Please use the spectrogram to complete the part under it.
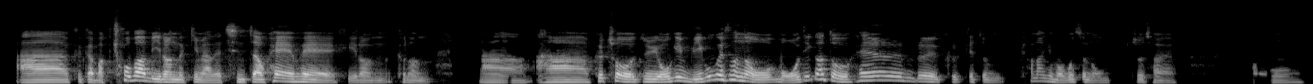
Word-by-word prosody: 아. 105 0 +2
그러니까 - - 0
막 - - -4
초밥 190 -5 +4
이런 120 -2 +3
느낌이 110 +1 -2
아니라 95 0 -2
진짜 110 -1 +2
회, 145 -4 +4
회 105 -6 +2
이런 95 +1 -8
그런. 90 -6 -10 0.5
아. 95 -2 -7
아 105 +1 -2
그쵸. 125 -6 +3
저 125 0 0
여기 125 +8 +3
미국에서는 190 - +1
어 - - +4 0.2
뭐 100 -2 -1
어디가도 190 - 0
회를 175 - -2
그렇게 115 0 -12
좀 100 -4 -12 0.2
편하게 150 -3 -10
먹을 105 0 -4
수는 95 -6 -10 0.2
없죠 105 - -11
잘. 90 -5 -13 1.0
어. 95 +2 -16
110 Hz, 270 characters per minute, -22 LUFS, 100-135 Hz, 1.0 s, 초밥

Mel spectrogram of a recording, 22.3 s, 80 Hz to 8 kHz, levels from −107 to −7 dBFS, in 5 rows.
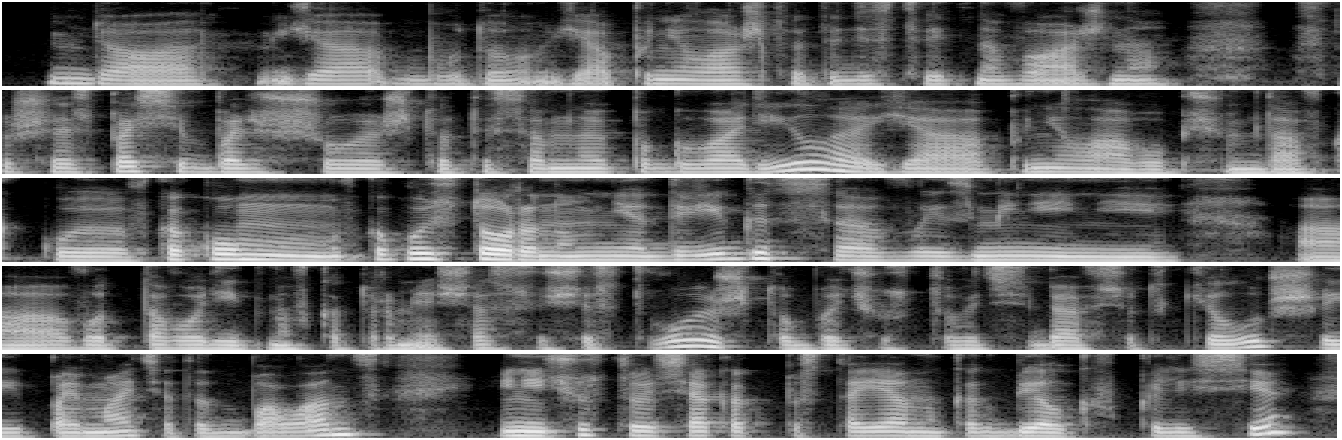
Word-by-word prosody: Да, 150 - -4
я 145 -1 -5
буду. 145 -2 -7
Я - - -5
поняла, 145 -2 -2
что 140 0 -9
это - - -8
действительно 140 +1 -6
важно. 140 - -4 0.4
Слушай, 150 - -5
а, - - -5
спасибо 170 +1 -1
большое, 140 -1 -2
что 130 +1 -6
ты 130 +1 -10
со 130 +2 -3
мной 140 0 +2
поговорила. 145 - +1
Я 70 - -2
поняла, 145 -2 -1
в 120 - -2
общем, 120 +1 -3
да, 125 - 0
в 120 - -12
какую, 135 +1 -1
в 125 - -14
каком, 160 -4 +5
в 140 - -13
какую 190 +3 +5
сторону 170 -6 +7
мне 145 0 +3
двигаться 170 +1 +1
в 140 +1 -3
изменении, 135 -3 +1 0.3
а, 130 0 0
вот, 130 -1 -3
того 135 0 0
ритма, 125 0 0
в 125 - -9
котором 125 +1 -5
я - - 0
сейчас 130 +1 -5
существую, 140 - 0
чтобы 130 -5 -4
чувствовать 130 0 -7
себя 130 +1 -2
всё-таки 120 0 -7
лучше 175 0 0
и 135 - -1
поймать 140 +4 +1
этот 130 0 -5
баланс, 175 +10 +2 0.4
и - - +4
не 155 -1 +8
чувствовать 165 -1 0
себя 155 0 +2
как 150 -1 -5
постоянно, 150 -1 +1
как 145 +1 -4
белка 140 -2 +3
в - - -21
колесе. 145 - +1
140 Hz, 165 wpm, -25 LUFS, 130-150 Hz, 0.4 s, не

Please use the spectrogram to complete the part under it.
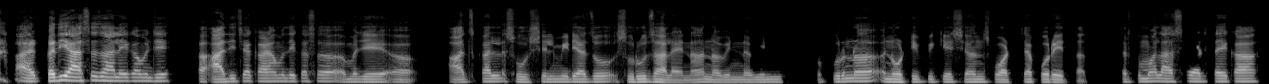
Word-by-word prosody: अ, 140 - +5
कधी 175 +5 +9
असं 175 +1 +7
झालंय 170 -2 +4
का 165 0 -1
म्हणजे, 160 0 -1 0.3
अ, - - 0
आधीच्या 135 +5 +2
काळामध्ये 145 0 0
कसं 145 0 -3
म्हणजे 120 0 0
अ, 110 -2 -4 0.5
आजकाल 135 +4 -2
सोशल 125 +1 -4
मीडिया 125 0 +1
जो 130 +2 -2
सुरू 125 +1 0
झालाय 110 -5 +1
ना, 105 +3 -3
नवीन-नवीन 110 0 -3 0.5
पूर्ण 135 +2 0 0.3
नोटिफिकेशन्स 120 0 -2
WhatsAppवर 115 +1 -1
येतात. 105 -3 -2 0.4
तर 125 - -5
तुम्हाला 140 0 0
असं 135 +2 -4
वाटतंय 135 0 0
का? 135 0 +2
125 Hz, 135 wpm, -25 LUFS, 120-140 Hz, 0.5 s, कधी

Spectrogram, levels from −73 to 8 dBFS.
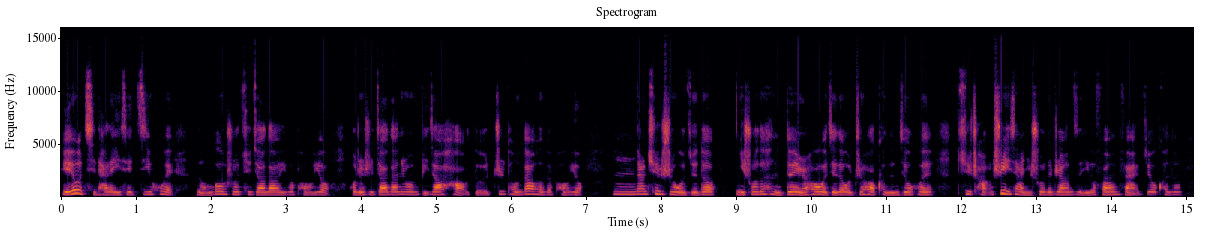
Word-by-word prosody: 也 230 -4 +6
有 320 +4 +7
其 290 - +4
他 225 -1 -1
的 220 - -1
一 210 0 -2
些 220 0 -2
机 235 +2 -4
会 240 -3 -3 0.3
能 195 -1 -6
够 255 +1 +3
说 250 -2 -2
去 235 0 -7
交 215 -2 +3
到 215 0 +3
一 210 - -6
个 225 - -6
朋 - - -8
友， 220 -2 -3 0.2
或 225 - -4
者 210 - 0
是 225 +1 -3
交 220 0 +4
到 230 0 0
那 245 - -5
种 235 -1 -4
比 - - -8
较 230 -1 +4
好 - - 0
的 - - -10
志 260 -2 -1
同 235 -4 -5
道 260 +1 +7
合 240 -3 -3
的 215 0 -8
朋 215 -1 -8
友。 215 -1 -5 0.4
嗯， 245 -2 -3
那 260 0 +1
确 275 +1 +3
实 255 -1 +4
我 215 -2 +2
觉 205 +1 -3
得 225 +2 0 0.2
你 220 -4 -3
说 240 +3 +2
得 255 - +1
很 235 -5 -3
对， 230 0 +4
然 210 +2 +1
后 240 0 +5
我 235 - +3
觉 210 0 0
得 220 +1 0
我 210 - -2
之 230 +3 -3
后 230 -2 +3
可 220 - -5
能 195 +1 -4
就 215 0 -1
会 225 -1 -3 0.3
去 265 - -1
尝 230 -2 -1
试 315 +6 +7
一 265 - +3
下 260 -3 +1
你 200 - -6
说 220 +2 +2
的 215 -1 -4
这 230 - 0
样 215 0 0
子 220 -3 -6
一 195 - -4
个 210 - -5
方 225 +1 +1
法。 220 -3 +1
就 230 -2 -5
可 235 - -4
能， 225 +1 -9
225 Hz, 315 characters per minute, -24 LUFS, 215-240 Hz, 0.4 s, 有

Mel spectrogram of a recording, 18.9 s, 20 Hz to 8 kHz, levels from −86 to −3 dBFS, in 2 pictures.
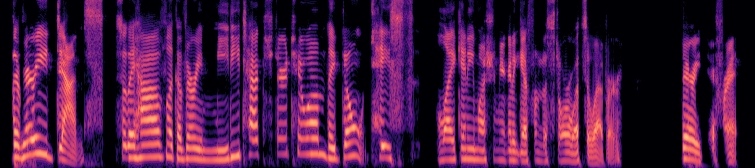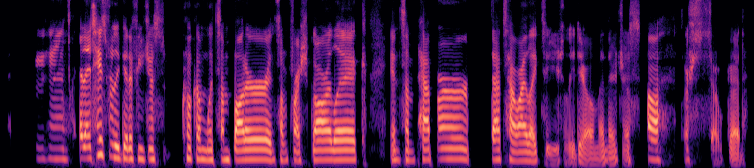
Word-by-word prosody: they're 220 -1 +5
very 260 0 +4
dense, - - +1 0.2
so 215 - -3
they 210 0 +5
have, 220 +2 +4
like, 220 -3 -1
a 190 - +1
very 190 -1 0
meaty 170 +7 -2
texture 270 +2 -1
to 275 -1 -4
'em. 275 -1 +2
They 195 - +4
don't 225 +5 -1
taste 210 -2 -2 0.3
like 175 +2 -1
any 190 -1 -1
mushroom 175 0 -4
you're 165 - -2
gonna 165 0 0
get 150 -1 0
from 165 -2 -12
the 145 - -8
store 155 0 -3
whatsoever. 145 - -3 0.8
Very 175 -6 +3
different. - - -4 0.7
Mhm, 185 -1 -10
and 200 0 +5
it 200 - +3
tastes 265 -1 +3
really 220 -3 +2
good 195 -1 +2
if 190 - -1
you 185 - -3
just 180 0 -4 0.2
cook 195 -1 -2
'em 180 -1 0
with 175 0 -3
some 175 0 -2
butter, 175 +1 +6
and 165 -1 +1
some 160 - -4
fresh 160 -3 -2
garlic, 170 0 +4 0.3
and 170 - -5
some 170 -2 -3
pepper. 185 +1 +1 0.3
That's 175 0 +2
how - - +3
I 155 - +5
like 155 - 0
to 365 - -11
usually 350 0 -12
do - - -4
'em, - - -8
and - - -7
they're - - -7
just- - - -9
ugh!- - - +5 0.3
they're - - -8
so - - -9
good. - - -5
185 Hz, 205 wpm, -23 LUFS, 170-215 Hz, 0.8 s, butter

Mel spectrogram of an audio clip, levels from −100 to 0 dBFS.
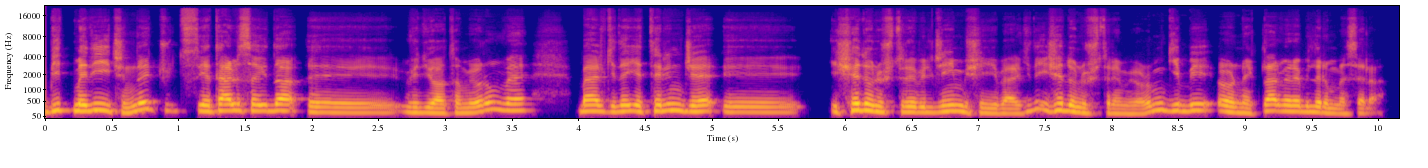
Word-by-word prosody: bitmediği 195 +2 +2
için 170 -3 -3
de 225 +2 +3
cücs 185 -3 -12
yeterli 190 +2 +4
sayıda, 190 0 +2
eee, 140 - -2
video 145 -2 +1
atamıyorum 140 - 0
ve 195 0 0 0.3
belki 175 -2 +1
de 180 - +3
yeterince, 180 0 +1
eee, 150 - -5 0.2
işe 205 +6 +3
dönüştürebileceğim 160 0 +1
bir - - -4
şeyi 135 -2 -5
belki 125 - -3
de - - -7
işe 205 +1 0
dönüştüremiyorum 135 - -2
gibi 190 +2 -2
örnekler 160 +3 +1
verebilirim 160 -5 +1
mesela. 115 -2 -8
170 Hz, 155 wpm, -19 LUFS, 145-190 Hz, 0.3 s, yeterli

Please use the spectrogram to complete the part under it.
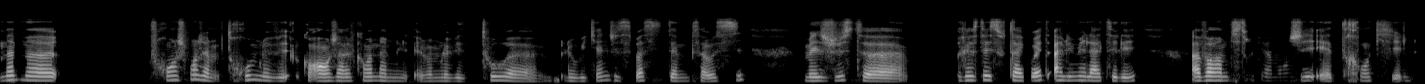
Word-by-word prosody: Même, 200 +3 +3
heu, 185 -2 +6 0.9
franchement, 205 +3 -1
j'aime 185 -6 -1
trop 210 - -4
me 215 - -8
lever 165 -3 -3
quand 165 0 +6
j'arrive 170 0 0
quand 180 - -4
même 180 - -10
à 175 - -1
me 160 -1 -13
li 155 - -14
à - - -8
me 160 +1 -13
lever 155 -2 -7
tôt, 190 -2 -1
heu, 150 -4 -1 0.3
le 160 - -8
week-end. 155 +4 -7
Je 185 - -6
sais 170 - -6
pas 175 - 0
si - - -8
tu 165 - -3
aimes 155 0 -8
ça 150 - -2
aussi, 205 +7 -2 0.6
mais 170 0 +2
juste 185 +1 +1 0.9
rester 195 +2 +1
sous - - +1
ta 185 -2 +4
couette, 185 +3 +2
allumer 190 0 +4
la 170 -1 +4
télé, 165 +2 -3 0.5
avoir 185 +1 +7
un 185 - +1
petit - - 0
truc 200 -2 -6
à 170 - -15
manger 175 - +1
et 405 +4 -1
être - - -4
tranquille. 170 0 -3
180 Hz, 200 wpm, -29 LUFS, 165-190 Hz, 0.9 s, avoir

